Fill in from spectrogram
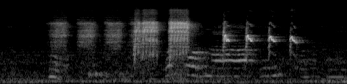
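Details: A series of harsh, hissing rasps (besetan) from a male Brown-cheeked Bulbul kept as a contest songbird, followed by four short, sharp notes; a low hum runs underneath.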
